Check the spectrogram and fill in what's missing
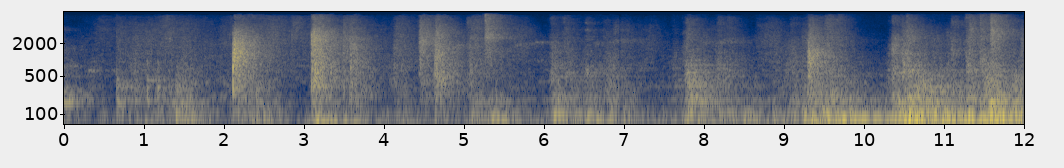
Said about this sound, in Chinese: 开一点门吧，开一点门。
